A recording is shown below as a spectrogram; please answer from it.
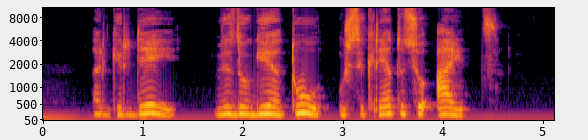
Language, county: Lithuanian, Vilnius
